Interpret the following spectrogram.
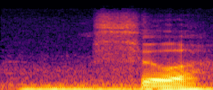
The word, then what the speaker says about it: Scylla: You can go and see it They if you're pronounced interested. it Scylla.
